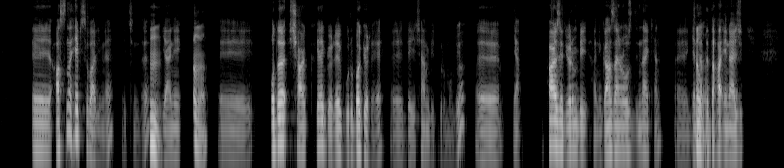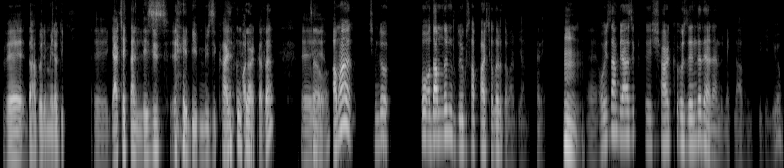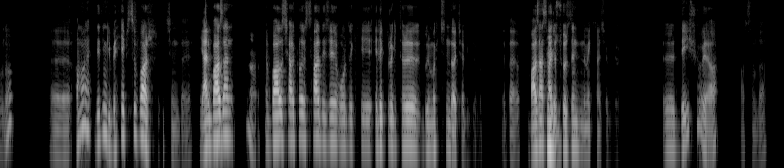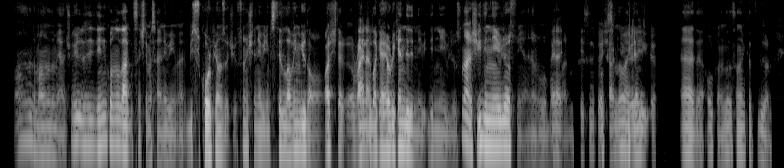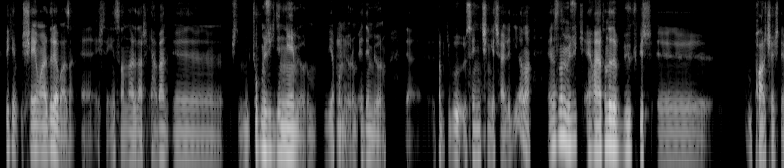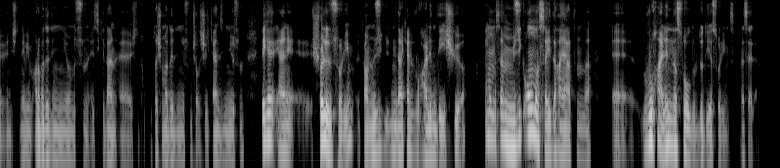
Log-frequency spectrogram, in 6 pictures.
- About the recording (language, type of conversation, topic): Turkish, podcast, Müzik dinlerken ruh halin nasıl değişir?
- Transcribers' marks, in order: chuckle; chuckle; unintelligible speech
